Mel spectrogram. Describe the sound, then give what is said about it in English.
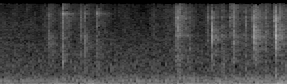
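Rapid, irregular clicks of typing on a computer keyboard as the name Donovan Mitchell is typed, moderately loud, with bursts of keystrokes over a low steady background hum and no voices. “I'm over here misspelling the shit out of his name. Keyboard tweaking.”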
